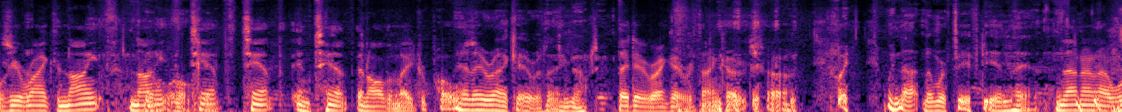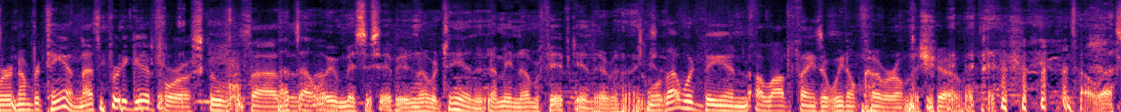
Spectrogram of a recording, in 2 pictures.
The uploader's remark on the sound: Introductory Press Conference with post commentary.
